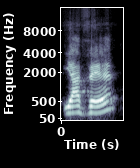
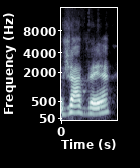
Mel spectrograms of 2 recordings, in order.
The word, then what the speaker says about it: Yahvé: O Pentateuco, ora utilizava Adonai, que os rabinos dizem que a pronúncia seria Yahvé, ou Javé, daí javista, e ora utilizava Elohim, que é Deus no hebraico.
